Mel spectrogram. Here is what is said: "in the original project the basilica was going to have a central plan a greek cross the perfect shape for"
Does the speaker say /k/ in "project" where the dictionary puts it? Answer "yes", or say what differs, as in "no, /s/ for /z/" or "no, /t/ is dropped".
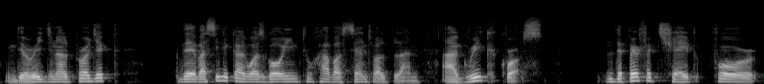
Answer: yes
